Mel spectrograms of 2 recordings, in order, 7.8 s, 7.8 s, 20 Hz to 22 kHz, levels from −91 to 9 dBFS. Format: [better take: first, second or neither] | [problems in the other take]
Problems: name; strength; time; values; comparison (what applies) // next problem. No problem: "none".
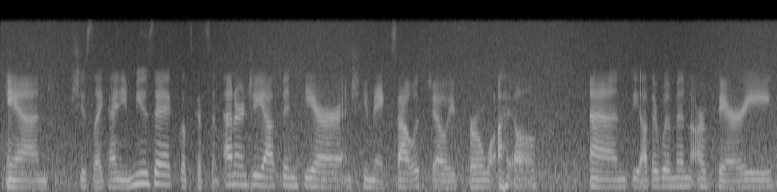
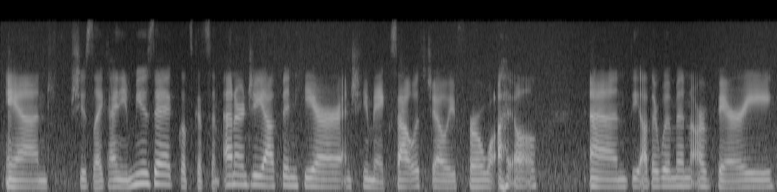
second | hiss; loud; throughout; 10 dB below the speech; faint in the second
